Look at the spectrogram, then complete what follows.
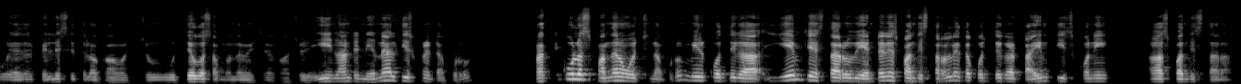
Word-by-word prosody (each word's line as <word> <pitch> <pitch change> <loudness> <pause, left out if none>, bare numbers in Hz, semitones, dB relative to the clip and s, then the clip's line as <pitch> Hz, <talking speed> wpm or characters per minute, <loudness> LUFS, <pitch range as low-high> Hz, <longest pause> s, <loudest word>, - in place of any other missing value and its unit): ఏదైనా 120 +2 -12
పెళ్లి 120 +3 -9
స్థితిలో 110 -3 -13
కావచ్చు, 105 +1 -14 0.2
ఉద్యోగ 135 +5 +1
సంబంధం 110 -1 -14
రీత్యా 105 +1 -25
కావచ్చు, 100 +1 -23 0.2
ఇలాంటి 145 0 -2
నిర్ణయాలు 185 +9 0
తీసుకునేటప్పుడు 330 0 -7 0.7
ప్రతికూల 245 +1 +3
స్పందన 180 -4 +2
వచ్చినప్పుడు 145 -1 -11
మీరు 180 -1 +1
కొద్దిగా 160 -3 +3 0.4
ఏం 220 - +5
చేస్తారు? 175 -4 +5
వెంటనే 160 +7 +4
స్పందిస్తారా? 150 -1 -1
లేతే 175 -3 -2
కొద్దిగా 155 -2 -2
టైం 135 +6 +1
తీసుకొని, 145 - -6 0.5
ఆహ్, 130 0 +4
స్పందిస్తారా? 125 -3 -5
145 Hz, 125 wpm, -23 LUFS, 115-175 Hz, 0.7 s, ఏం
